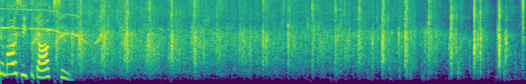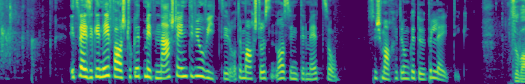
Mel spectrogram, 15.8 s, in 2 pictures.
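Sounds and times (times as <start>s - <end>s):
audience applause: 0.0s - 8.6s
speech: 0.1s - 1.2s, 9.0s - 14.9s, 15.5s - 15.7s.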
